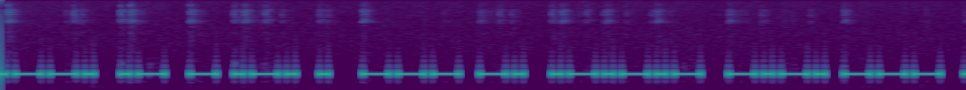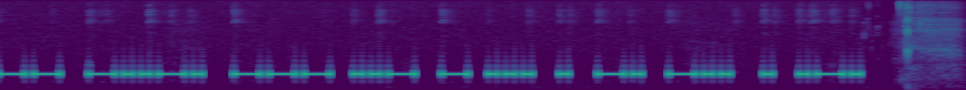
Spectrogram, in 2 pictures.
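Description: A steady, mid-pitched Morse code telegraphy tone keys out a web address as a long run of short and long beeps in quick, even rhythm, loud and clean, ending with a brief burst of noise.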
